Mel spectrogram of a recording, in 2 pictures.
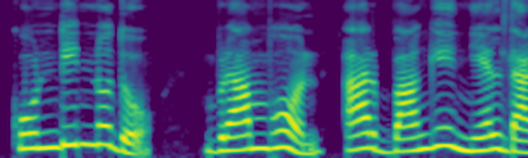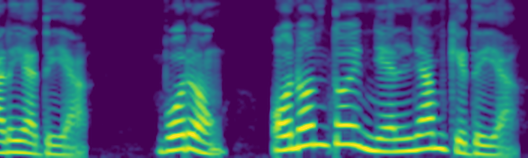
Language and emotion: Santali, neutral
